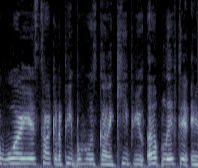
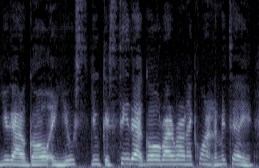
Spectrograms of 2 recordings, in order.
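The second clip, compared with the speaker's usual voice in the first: normal talking voice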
